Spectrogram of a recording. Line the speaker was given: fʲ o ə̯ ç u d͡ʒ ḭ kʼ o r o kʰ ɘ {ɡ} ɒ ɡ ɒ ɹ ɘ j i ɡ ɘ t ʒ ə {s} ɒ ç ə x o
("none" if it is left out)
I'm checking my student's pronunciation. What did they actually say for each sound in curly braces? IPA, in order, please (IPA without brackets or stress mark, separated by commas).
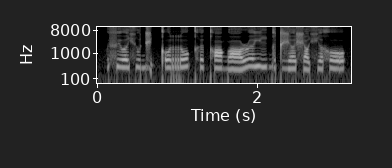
kʰ, ʃ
